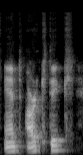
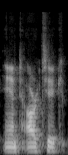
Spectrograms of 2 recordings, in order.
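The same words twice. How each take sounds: First: The first c sound is clearly pronounced. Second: The first c sound is dropped. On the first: The speaker calls it right. "we probably should be saying that C in there" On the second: The speaker calls it wrong. "the lazy American"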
